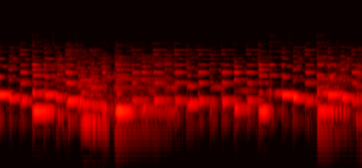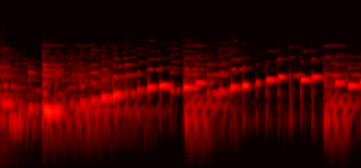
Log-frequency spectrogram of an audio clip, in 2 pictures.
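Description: Solo piano intro music playing flowing broken chords, with a long rising run of notes in the second half.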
